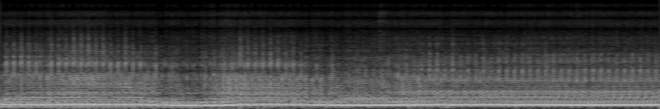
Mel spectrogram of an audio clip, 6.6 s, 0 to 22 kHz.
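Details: 426 Daytona V8 at idle, which sounded bad after a start in a parking lot: rough, uneven idle with a dull knock and light ticking; owner suspects rod knock, and the oil was black 3,000 miles after a change. Undiagnosed.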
